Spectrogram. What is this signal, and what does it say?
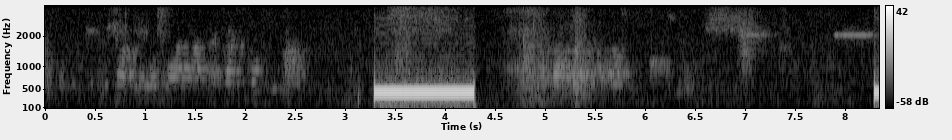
Ringback tone (Europe, 425 Hz), with speech.
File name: out- -2008- - - .0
